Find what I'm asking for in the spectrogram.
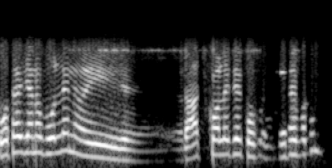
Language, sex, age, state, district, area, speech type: Bengali, male, 18-30, West Bengal, Murshidabad, urban, conversation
